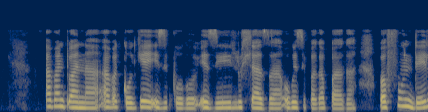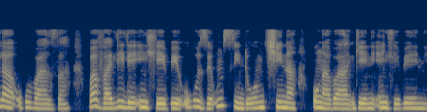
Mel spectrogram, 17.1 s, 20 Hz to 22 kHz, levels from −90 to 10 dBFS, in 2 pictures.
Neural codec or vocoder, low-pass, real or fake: none; 7.2 kHz; real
